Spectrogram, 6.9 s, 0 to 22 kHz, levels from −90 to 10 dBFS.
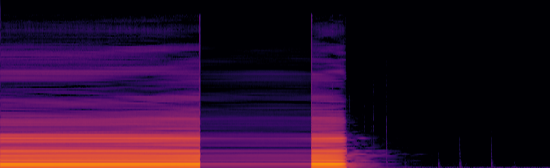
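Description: From 2.49 to 3.89 s the music collapses to a faint trace, about 31 dB down, with its centre and low end nearly gone. The likely cause is one channel inverted: reversed polarity makes the shared material cancel when the channels combine.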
